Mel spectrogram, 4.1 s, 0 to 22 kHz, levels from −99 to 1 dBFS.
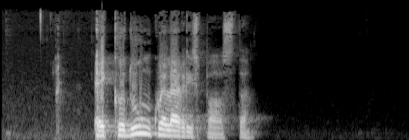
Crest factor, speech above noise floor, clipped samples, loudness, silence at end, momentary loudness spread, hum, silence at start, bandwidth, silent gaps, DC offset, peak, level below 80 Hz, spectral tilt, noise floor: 16 dB; 68 dB; under 0.1%; -13 LUFS; 1.6 s; 22 LU; none; 0.55 s; 16.5 kHz; none; under 0.1%; 0 dBFS; -48 dBFS; -6.5 dB/octave; -80 dBFS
